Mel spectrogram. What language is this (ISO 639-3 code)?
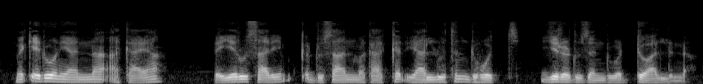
amh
